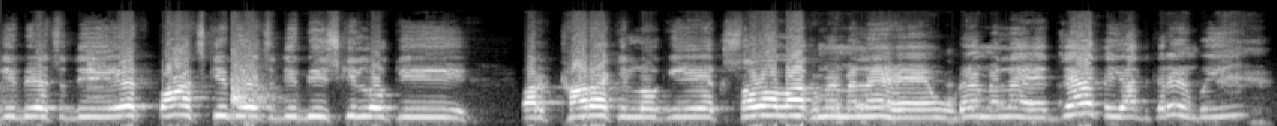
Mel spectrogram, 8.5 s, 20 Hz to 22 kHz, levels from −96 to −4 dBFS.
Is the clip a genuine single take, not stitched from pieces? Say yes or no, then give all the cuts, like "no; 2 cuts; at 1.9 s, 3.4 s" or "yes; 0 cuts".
yes; 0 cuts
